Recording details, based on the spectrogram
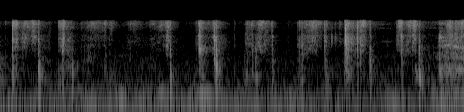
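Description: Tarot cards are shuffled and drawn by hand, producing quick papery riffles and flicks in irregular bursts, close and fairly soft, with no voice.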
